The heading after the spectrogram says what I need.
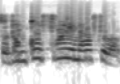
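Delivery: whispering in character. Voicing a character warning the party about huge creatures: whispering in character. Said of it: "I'm just gonna whisper".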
